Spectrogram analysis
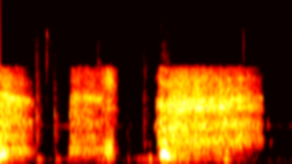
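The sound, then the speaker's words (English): Heavy, labored breathing from a person struggling to catch their breath: three loud, rasping breaths separated by short pauses, the last one the longest. “Sorry, I'm just trying to breathe.”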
